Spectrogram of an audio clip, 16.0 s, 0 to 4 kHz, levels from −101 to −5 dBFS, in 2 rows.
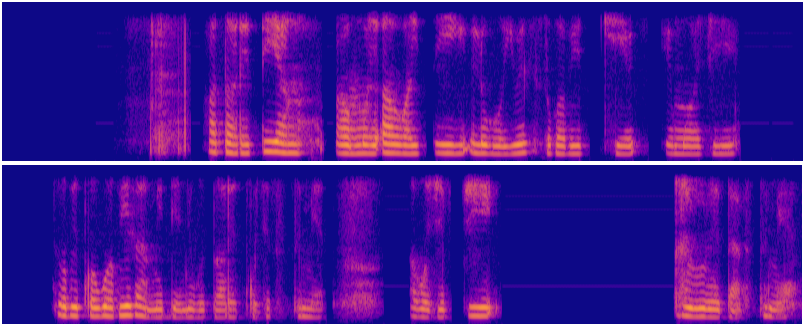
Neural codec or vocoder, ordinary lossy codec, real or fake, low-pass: none; none; real; 3.6 kHz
